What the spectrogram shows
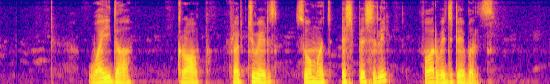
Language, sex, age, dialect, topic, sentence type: Kannada, male, 18-24, Coastal/Dakshin, agriculture, question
